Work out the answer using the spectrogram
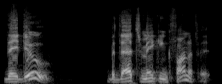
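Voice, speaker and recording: Man, podcast co-host, easygoing slang, lively pitch swings, dry close-mic sound. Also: normal speed, husky, no echo. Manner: animated, laid-back slang. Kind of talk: casual podcast chat.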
